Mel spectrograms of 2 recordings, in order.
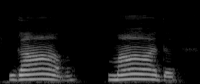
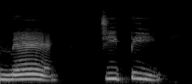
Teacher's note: उच्चारण करते समय हवा नाक और मुख दोनों से निकलती है। इसका प्रयोग स्वरों के साथ होता है। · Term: अनुनासिक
